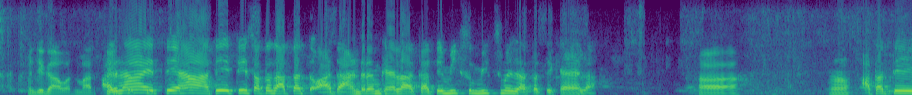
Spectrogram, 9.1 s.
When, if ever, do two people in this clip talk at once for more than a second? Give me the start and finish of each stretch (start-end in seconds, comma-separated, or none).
none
